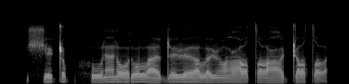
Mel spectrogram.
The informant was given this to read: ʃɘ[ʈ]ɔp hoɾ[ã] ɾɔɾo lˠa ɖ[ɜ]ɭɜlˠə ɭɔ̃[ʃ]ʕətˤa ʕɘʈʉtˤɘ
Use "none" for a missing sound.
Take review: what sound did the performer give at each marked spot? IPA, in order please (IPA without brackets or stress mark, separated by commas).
ʈ, ã, ɜ, none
